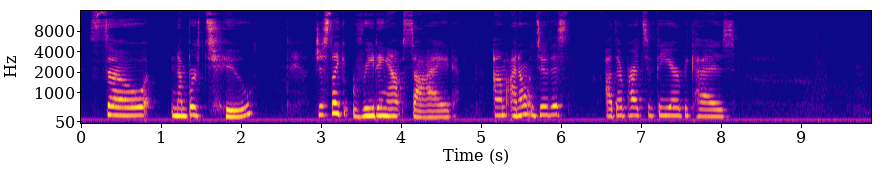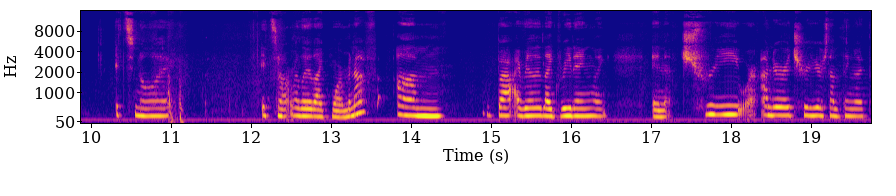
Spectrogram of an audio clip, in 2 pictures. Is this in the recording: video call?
no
